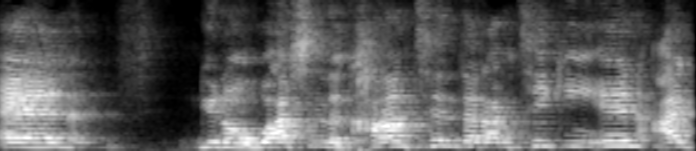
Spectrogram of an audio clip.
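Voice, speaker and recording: A woman speaks in a raised, projected voice at a high pitch with fairly even intonation. Audible room echo and noticeable background noise surround her. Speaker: fitness and mindset coach. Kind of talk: motivational monologue.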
